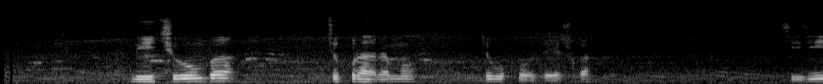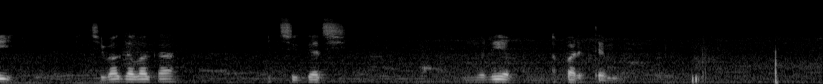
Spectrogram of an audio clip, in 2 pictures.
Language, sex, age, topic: Kinyarwanda, male, 25-35, finance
